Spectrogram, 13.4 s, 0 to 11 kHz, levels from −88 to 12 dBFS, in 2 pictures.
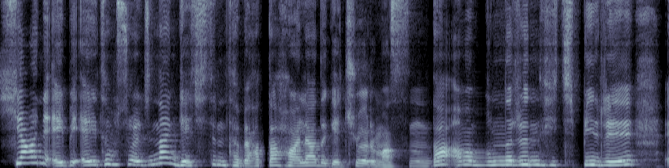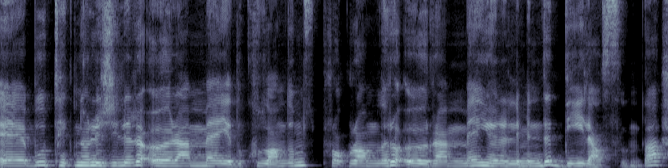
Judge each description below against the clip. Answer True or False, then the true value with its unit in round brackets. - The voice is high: True (195 Hz)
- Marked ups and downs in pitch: True (5.9 semitones)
